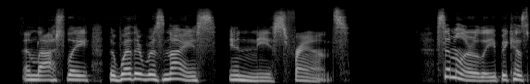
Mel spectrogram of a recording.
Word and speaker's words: Nice: And lastly, the weather was nice in Nice, France.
